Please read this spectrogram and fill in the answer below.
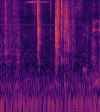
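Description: A handful of short, sharp clicks and knocks of small items being handled at a shop counter, with a cluster of them about a second in.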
